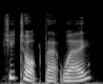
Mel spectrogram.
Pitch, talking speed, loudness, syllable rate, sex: 210 Hz, 235 wpm, -18 LUFS, 5.4 syllables/s, female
